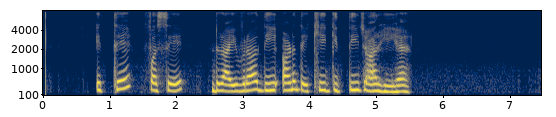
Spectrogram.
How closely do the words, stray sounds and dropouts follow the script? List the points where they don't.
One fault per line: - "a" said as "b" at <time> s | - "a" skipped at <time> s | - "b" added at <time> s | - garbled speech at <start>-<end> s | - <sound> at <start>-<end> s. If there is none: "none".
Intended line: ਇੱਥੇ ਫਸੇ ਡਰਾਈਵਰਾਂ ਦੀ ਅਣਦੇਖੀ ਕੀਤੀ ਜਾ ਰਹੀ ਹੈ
none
